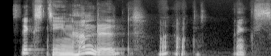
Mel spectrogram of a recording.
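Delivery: ordinary talk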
